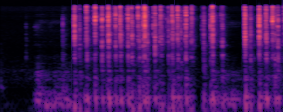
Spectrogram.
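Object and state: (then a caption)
Mechanical keyboard with round keycaps. Fingertips with short dark-painted nails type rapidly on a light blue plastic mechanical keyboard with typewriter-style round chrome-rimmed keycaps over clear-housed blue switches. After a quiet start, a dense run of sharp, bright clicks rides over a low thocking undertone, breaking briefly near the three-second mark before the fast typing resumes.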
